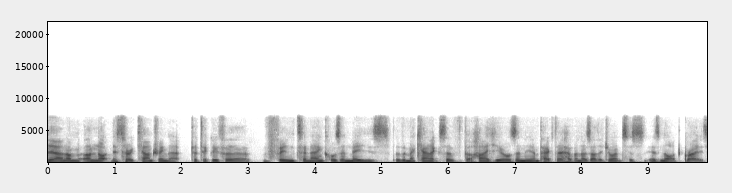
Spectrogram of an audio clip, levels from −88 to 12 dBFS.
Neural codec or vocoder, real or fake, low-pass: codec, 16 kHz, 1.1 kbps, Voila-Tokenizer; fake; 7.2 kHz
